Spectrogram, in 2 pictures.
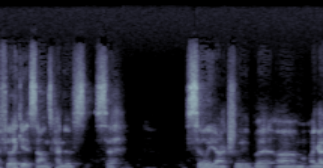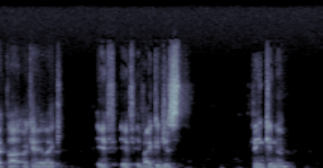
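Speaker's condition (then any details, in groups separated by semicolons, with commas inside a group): Stuttering; onset around age 5 or 6, biological father and maternal grandfather stutter, childhood speech therapy including easy onset; attends NSA and Stutter Social online support meetings; much worse when hiding it, hardly stutters when relaxed and open, harder at school, grandmother hears none; repeated sounds, prolonged sounds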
